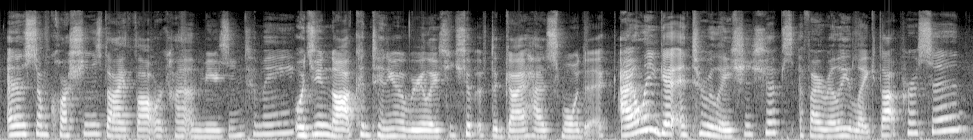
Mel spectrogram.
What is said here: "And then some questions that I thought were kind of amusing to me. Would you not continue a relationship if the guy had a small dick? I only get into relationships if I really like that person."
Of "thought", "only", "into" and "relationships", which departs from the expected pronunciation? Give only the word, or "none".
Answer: none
